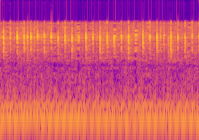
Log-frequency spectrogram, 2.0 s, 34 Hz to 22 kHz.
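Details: 1973 Triumph Spitfire MkIV 1500 with blown head gasket (white smoke, slight grey mayonnaise in filler cap, coolant drained and flushed, possibly burning some oil): lumpy uneven idle with heavy low thump and irregular beat, engine hunting; rough running.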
